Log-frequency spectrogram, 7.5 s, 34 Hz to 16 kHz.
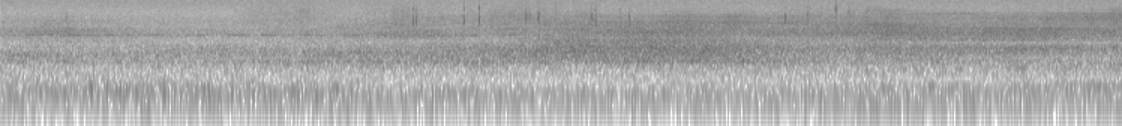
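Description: Out on the apron at Newcastle Airport, a Saudia Boeing 787-10 Dreamliner is pushed back by a tug, giving a faint, distant, steady jet-engine whine and roar mixed with wind buffeting on the microphone.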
